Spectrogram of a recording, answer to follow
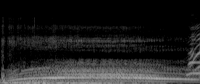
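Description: Cartoon dinosaur roaring: one long, steady roar that sinks slowly in pitch, over a low rumble. A short rising cry cuts in just at the end.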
